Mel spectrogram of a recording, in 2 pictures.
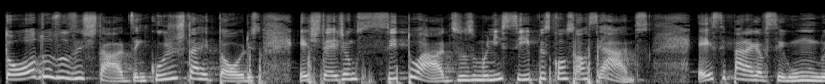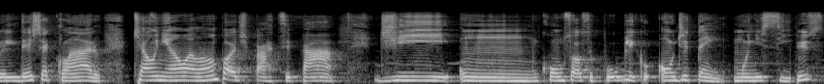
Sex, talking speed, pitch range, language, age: female, 105 wpm, 175-225 Hz, Portuguese, 20-39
